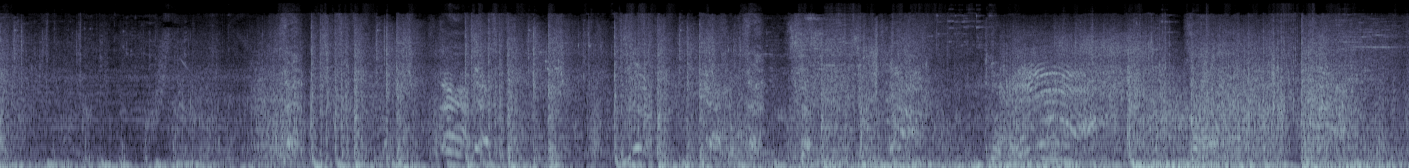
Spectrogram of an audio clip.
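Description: Rapid gunfire from Zenless Zone Zero, bursts of shots with clattering mechanical clicks and crashes running nonstop, loud and close, with a voice talking over parts of it.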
